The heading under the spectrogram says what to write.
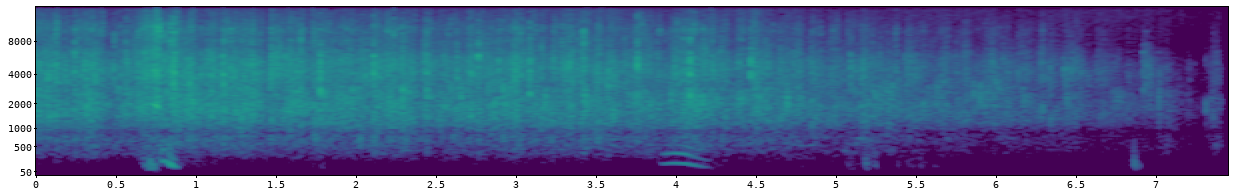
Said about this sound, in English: If you believe that, clap and give the Lord a praise tonight.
